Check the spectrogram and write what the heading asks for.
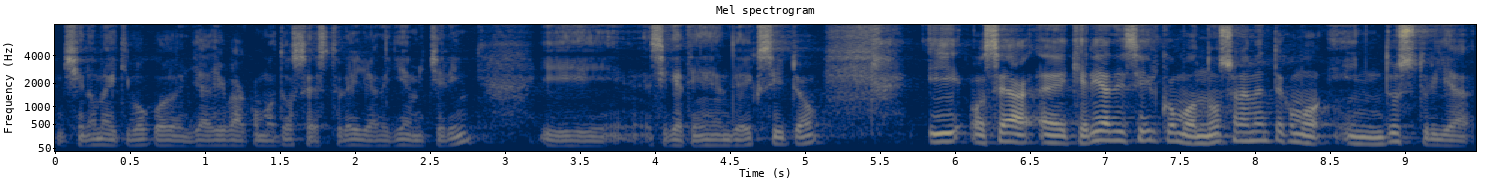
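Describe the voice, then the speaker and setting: A middle-aged Japanese man gives a conference talk in Spanish, his second language, with a Japanese accent, speaking into a panel table microphone. His fairly low, warm voice is hesitant and full of fillers and restarts, and the conference hall sounds echoey.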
